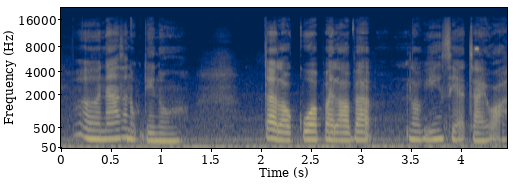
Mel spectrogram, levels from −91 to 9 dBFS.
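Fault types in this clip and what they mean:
Compressed frames skipped: whole blocks of encoded audio go unplayed, so the speech jumps ahead by about 50 ms at 0.65 s and 2.67 s. The speech simply jumps on at each join, unlike a dropout's silent hole.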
